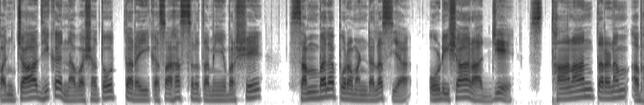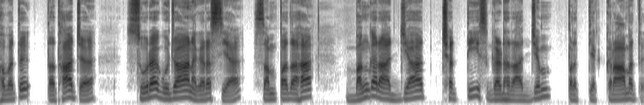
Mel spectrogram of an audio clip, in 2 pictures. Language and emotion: Sanskrit, neutral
